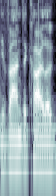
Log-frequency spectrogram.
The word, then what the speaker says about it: Yvonne De Carlo: Grandpa, Fred Gwynne, More Than a Munster, and Yvonne DiCarlo, Gilded Lily. which uh we've been saying her name wrong.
